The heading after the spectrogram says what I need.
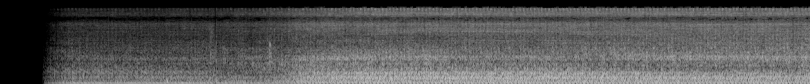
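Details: VW diesel with 29k on it gives a loud, coarse rattling drone from under the car when coasting in neutral or braking to a stop. Owner wonders about the throwout bearing; the dealer couldn't duplicate it. Unidentified noise at idle.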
